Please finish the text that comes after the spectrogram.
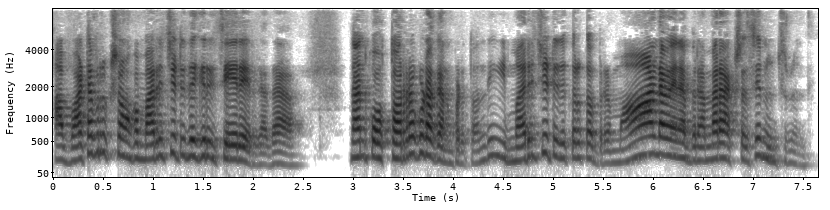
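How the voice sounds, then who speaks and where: A woman storyteller on a web show recounts a fantasy folk tale in a chatty way, repeating phrases and posing rhetorical questions. Her voice is a little high with lively intonation, and she talks fast.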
